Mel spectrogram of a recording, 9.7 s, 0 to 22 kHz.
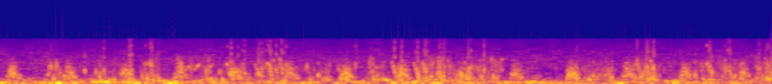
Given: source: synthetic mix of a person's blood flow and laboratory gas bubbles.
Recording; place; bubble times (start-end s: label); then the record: Doppler ultrasound of blood flow; subclavian vein
0.52-0.82 s: bubbles
1.02-1.09 s: bubbles
1.15-1.44 s: bubbles
1.53-1.71 s: bubbles
1.74-2.02 s: bubbles
2.20-3.60 s: bubbles
3.79-4.16 s: bubbles
4.18-4.46 s: bubbles
4.54-5.07 s: bubbles
5.15-5.72 s: bubbles
5.77-6.31 s: bubbles
7.17-7.69 s: bubbles
7.89-8.32 s: bubbles
8.54-8.62 s: bubbles
8.65-9.33 s: bubbles
9.40-9.65 s: bubbles
From the record:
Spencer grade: 3 (all of the cardiac periods contain showers or single bubble signals, but not dominating or overriding the cardiac motion signals); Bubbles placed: anywhere in the cardiac cycle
